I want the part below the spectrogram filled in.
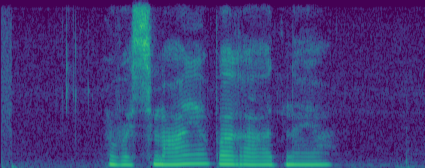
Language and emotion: Russian, neutral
